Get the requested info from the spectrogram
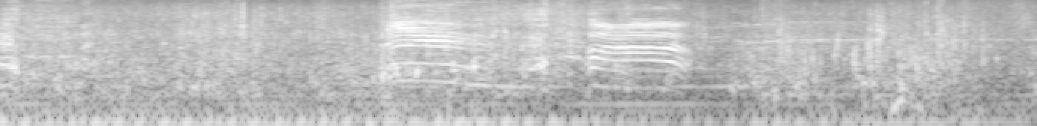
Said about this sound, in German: Ah, eine Polizeiboot!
